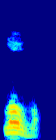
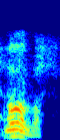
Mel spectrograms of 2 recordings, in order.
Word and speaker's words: Louisville: You can tell the folks who are from home because they say Louisville. Okay. Louisville, just all strung together. There's no break. Sounds like two syllables, but all just runs together there in Louisville.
